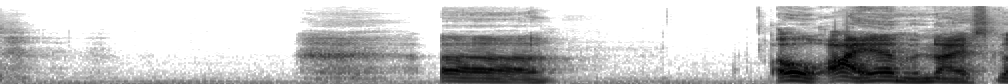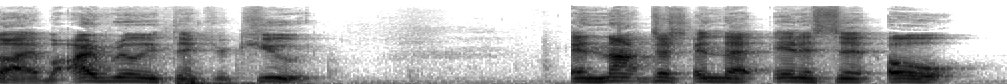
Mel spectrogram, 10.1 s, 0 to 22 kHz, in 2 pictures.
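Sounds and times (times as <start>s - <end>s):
man inhaling: 1.5s - 2.2s, 6.8s - 7.8s.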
